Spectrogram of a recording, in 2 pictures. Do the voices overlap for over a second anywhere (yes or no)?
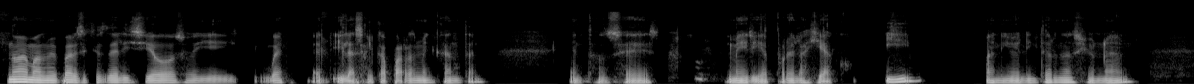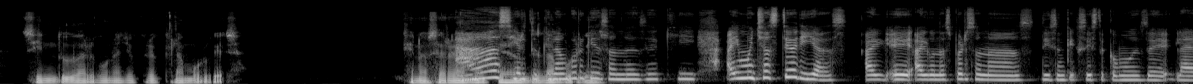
yes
